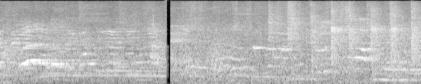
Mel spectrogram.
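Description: Children's voices and play chatter echoing in a large indoor play area. The sound cuts out for an instant a little before halfway.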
